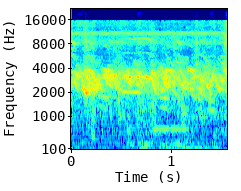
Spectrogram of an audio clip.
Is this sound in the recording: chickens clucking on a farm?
yes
